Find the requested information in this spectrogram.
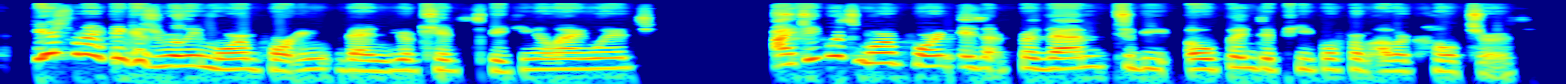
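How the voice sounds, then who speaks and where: A woman with an American accent, fairly high pitch and ordinary pitch variation, at a very fast pace, in a dry, close sound with no echo. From Iran, raised in the US. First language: Persian. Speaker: author. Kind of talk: interview.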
